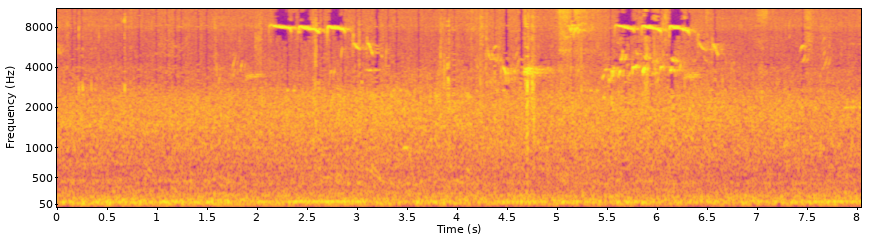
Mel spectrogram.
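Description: Steady low outdoor rumble. A small bird gives short high chirps in quick clusters of two or three, about two seconds in and again about six seconds in.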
